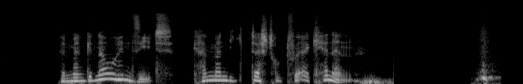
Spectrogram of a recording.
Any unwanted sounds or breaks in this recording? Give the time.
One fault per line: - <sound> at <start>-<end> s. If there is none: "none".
- dropout at 2.4-2.5 s
- whoosh at 4.7-5.0 s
